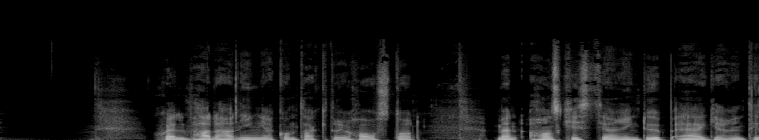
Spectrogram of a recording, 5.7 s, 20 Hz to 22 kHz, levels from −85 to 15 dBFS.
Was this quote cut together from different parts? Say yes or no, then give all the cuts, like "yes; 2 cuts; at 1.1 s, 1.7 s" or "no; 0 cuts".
no; 0 cuts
